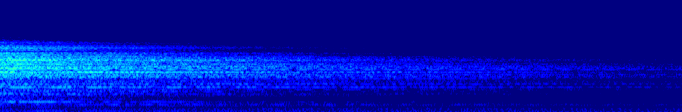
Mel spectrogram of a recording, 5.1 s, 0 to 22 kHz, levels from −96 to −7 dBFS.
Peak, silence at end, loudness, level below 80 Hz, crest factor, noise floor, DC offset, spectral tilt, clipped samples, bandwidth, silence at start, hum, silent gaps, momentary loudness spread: -42 dBFS; 0 s; -58 LUFS; under -90 dBFS; 20 dB; -82 dBFS; under 0.1%; 3 dB/octave; under 0.1%; 7.2 kHz; 0 s; none; none; 15 LU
